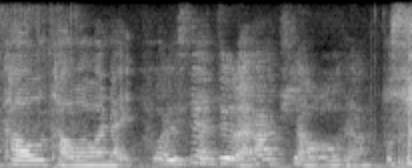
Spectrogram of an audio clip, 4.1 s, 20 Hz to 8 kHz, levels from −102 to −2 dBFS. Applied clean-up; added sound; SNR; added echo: none; Telephone; 19 dB; reverberation time 0.1 s.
